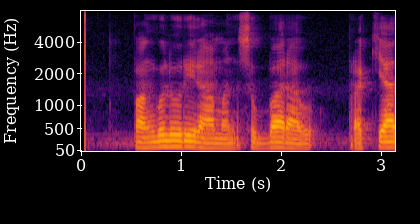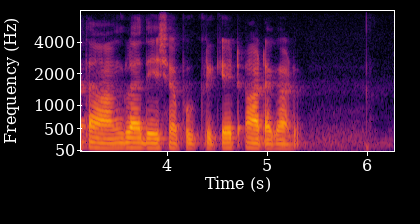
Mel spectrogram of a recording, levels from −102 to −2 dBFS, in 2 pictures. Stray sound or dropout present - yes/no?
no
